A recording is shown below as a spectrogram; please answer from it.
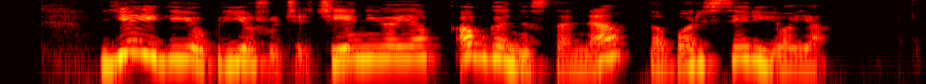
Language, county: Lithuanian, Vilnius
